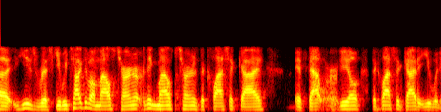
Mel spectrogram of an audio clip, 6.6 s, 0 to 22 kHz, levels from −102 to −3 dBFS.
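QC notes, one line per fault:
Throughout: G.729 codec. Everything above 4 kHz is gone, and the speech sounds slightly rough and synthetic because it's rebuilt from a vocal tract filter, a pitch predictor and a few pulses per frame. The damage is plainly audible, which fits an 8 kbit/s stream.
2.05–2.20 s and 4.82–5.10 s: VoIP packet loss concealed by the speech codec. The decoder filled in about 90 ms of missing audio in the first gap, which fits three lost packets. In the second it filled in 180 ms scattered over 240 ms, with the longest stretch 90 ms. Each time it repeated its last pitch and filter with falling gain, so the sound smears into a fading buzzy tone or coloured noise, and it stays weak after audio returns.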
